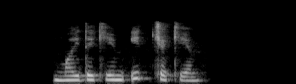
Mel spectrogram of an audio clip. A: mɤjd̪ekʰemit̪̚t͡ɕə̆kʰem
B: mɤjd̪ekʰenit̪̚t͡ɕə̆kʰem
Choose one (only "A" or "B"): A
